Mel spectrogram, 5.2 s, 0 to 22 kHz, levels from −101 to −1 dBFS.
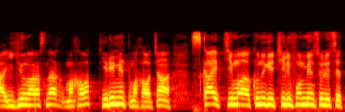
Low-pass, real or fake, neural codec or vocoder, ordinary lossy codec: none; real; none; none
